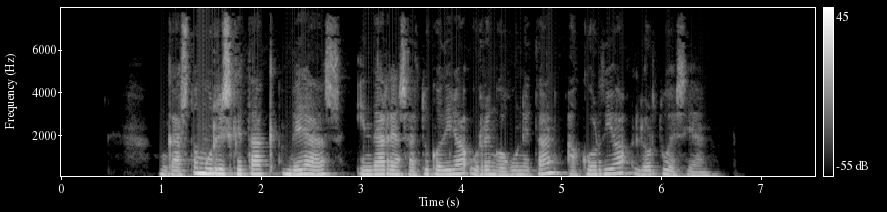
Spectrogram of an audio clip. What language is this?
Basque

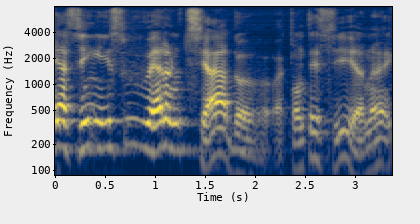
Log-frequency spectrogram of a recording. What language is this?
Portuguese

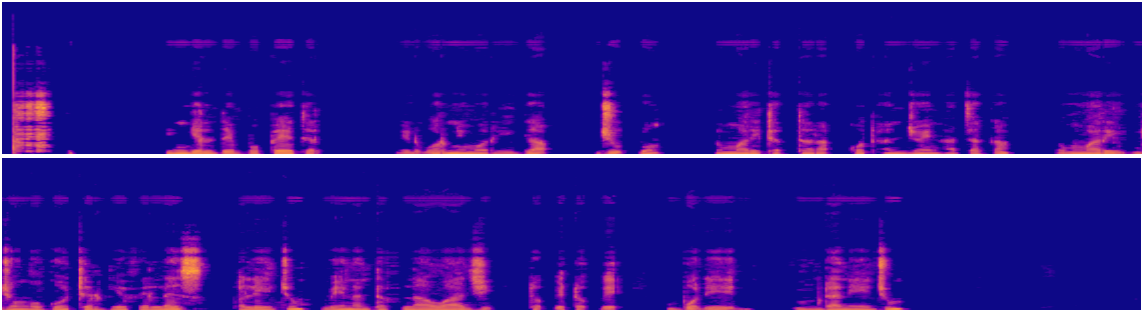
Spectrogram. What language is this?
Fula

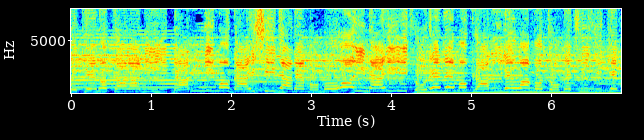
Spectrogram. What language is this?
Romanian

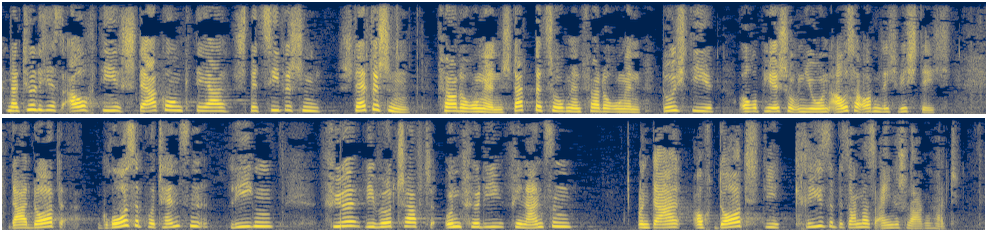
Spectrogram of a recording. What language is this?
German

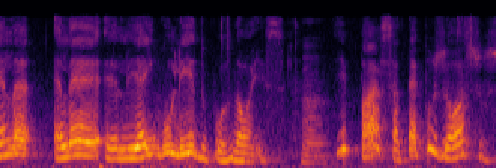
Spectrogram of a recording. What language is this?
Portuguese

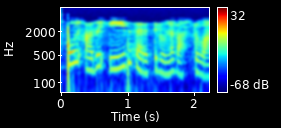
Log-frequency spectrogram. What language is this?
Malayalam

